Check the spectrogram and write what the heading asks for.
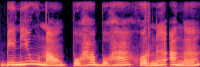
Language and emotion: Bodo, neutral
